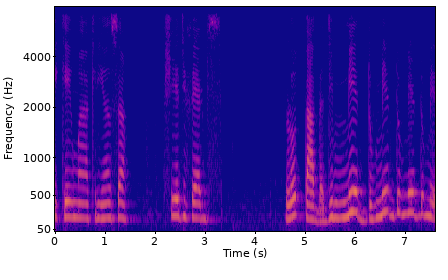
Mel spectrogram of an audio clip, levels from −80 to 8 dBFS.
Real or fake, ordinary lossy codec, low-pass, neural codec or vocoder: real; none; 7.2 kHz; none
